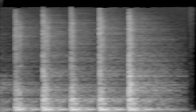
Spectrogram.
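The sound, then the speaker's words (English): Five heavy, evenly spaced knocks on a wooden door at night, each a deep booming thud with a short resonant tail, delivered in a steady rhythm with no voices. “Later that night, he awoke to the sound of a heavy knock at the door.”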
